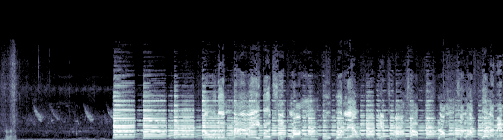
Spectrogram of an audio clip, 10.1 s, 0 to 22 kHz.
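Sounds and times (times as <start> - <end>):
mouth organ chord: 1.5 - 10.0.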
